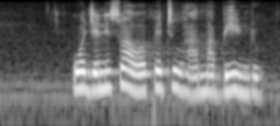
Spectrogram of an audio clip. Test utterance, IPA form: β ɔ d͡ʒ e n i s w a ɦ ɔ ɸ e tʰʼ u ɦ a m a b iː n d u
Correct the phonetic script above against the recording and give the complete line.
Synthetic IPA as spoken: w ɔ d͡ʒ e n i s w a ɦ ɔ ɸ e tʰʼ u ɦ a m a b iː n d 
